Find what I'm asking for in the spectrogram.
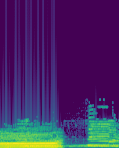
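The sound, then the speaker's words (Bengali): A huge, ill-tempered bull roaming a town lows loudly: one long, deep, steady call, a brief dip, then a second higher, brighter tone held to the end. “শহরের সবচেয়ে সাংঘাতিক জীবটির নাম হচ্ছে কালু, যে হল শিবের ষাঁড়।”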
